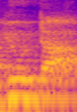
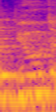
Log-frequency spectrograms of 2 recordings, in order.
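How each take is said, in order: First: ब्यूटा with an open "aa" ending; added final A. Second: Said in the usual way. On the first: Shown as a demonstration. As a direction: finish ब्यूटा on a clear "-taa". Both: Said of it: "ब्यूट नहीं बोलेंगे आप".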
